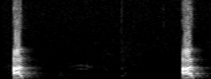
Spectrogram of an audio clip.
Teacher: अब हरफ ता है, सेम ऐसे ही जैसे हमजा ता जबर अत अत। जुबान का जो सामने वाला जो सिर्रा है, नोक जो है, ये सनाया उलिया की जड़ों से लग जाती है। अत, अत, आवाज भी फौरन बंद और सांस भी बंद, सांस बाहर नहीं छोड़ा, अत, अत, तो ये शिद्दत है, तो इसके अंदर दबाव पैदा हो गया।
